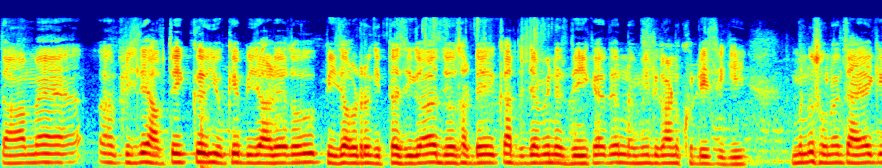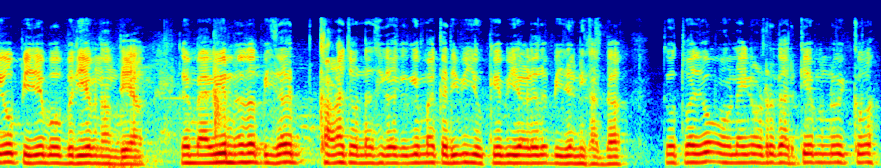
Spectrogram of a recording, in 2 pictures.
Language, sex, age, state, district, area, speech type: Punjabi, male, 18-30, Punjab, Fatehgarh Sahib, rural, spontaneous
